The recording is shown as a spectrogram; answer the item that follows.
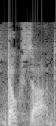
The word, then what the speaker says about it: doxa: D-O-X-Z-A when you pronounce it, but in the Greek, it's D-O-X-A, but you notice, for you purists out there, you notice that I throw a Z in there every once in a while.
